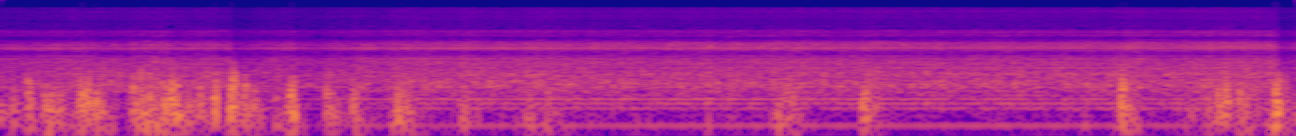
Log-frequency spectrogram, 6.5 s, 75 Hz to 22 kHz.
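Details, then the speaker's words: ComfortMaker central air conditioner condenser at least 21 years old, possibly from 1983, never repaired: steady low compressor hum and fan whoosh with some knocks and rattles, keeps running; normal running. "So you can see it's still working all these years, and I am actually probably going to replace it now, just for something more"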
